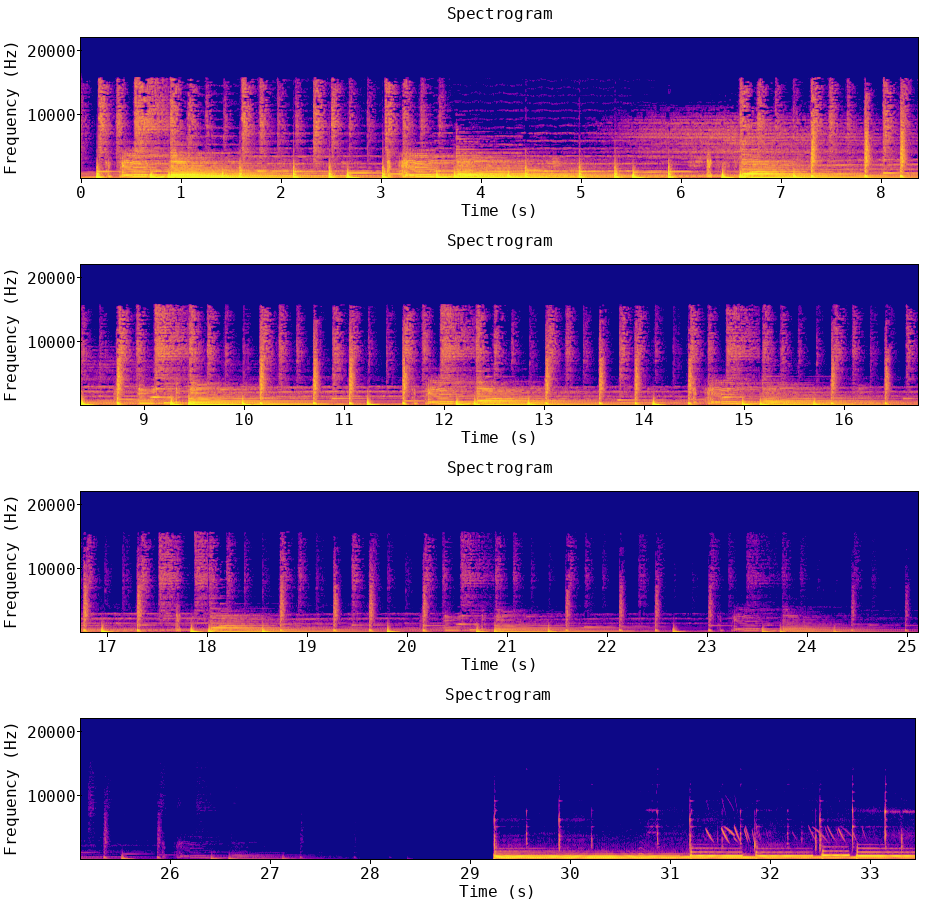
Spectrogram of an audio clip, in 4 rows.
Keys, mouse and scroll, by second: 0.2-1.4 middle drag, 3.0 r, 9.4 ctrl+a, 15.0 click, 17.7 shift+click, 19.9 ctrl+p, 24.4 click, 26.1 click, 28.0 g.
